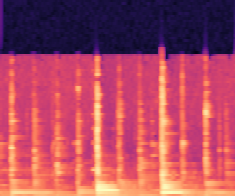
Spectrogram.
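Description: Background music: plucked string instrument playing a steady melody over a held bass note.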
